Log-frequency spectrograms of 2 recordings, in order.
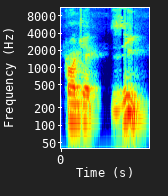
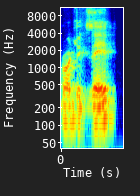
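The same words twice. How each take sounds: First: The letter Z is said the American way. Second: The letter Z is said the South African way. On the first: The speaker calls it wrong. "that's very American" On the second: The speaker calls it right. "because we're South African"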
